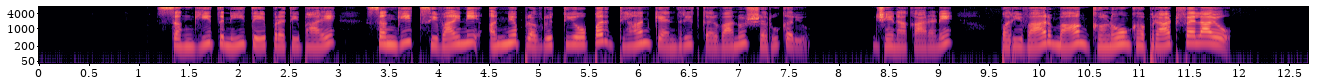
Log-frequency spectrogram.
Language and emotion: Gujarati, fearful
